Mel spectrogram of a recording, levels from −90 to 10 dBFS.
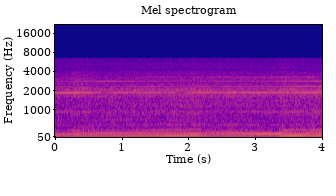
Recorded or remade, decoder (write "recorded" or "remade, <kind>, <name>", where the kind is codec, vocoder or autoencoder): recorded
